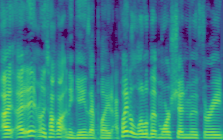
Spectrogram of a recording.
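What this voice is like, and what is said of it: Slightly sick-sounding voice. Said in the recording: “If you can't tell by my voice, I'm a little sick right now. Not a ton, but a little bit.”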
